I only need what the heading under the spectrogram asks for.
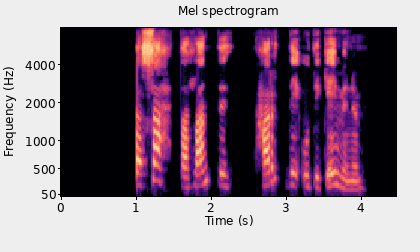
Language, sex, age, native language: Icelandic, female, 50-59, Icelandic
